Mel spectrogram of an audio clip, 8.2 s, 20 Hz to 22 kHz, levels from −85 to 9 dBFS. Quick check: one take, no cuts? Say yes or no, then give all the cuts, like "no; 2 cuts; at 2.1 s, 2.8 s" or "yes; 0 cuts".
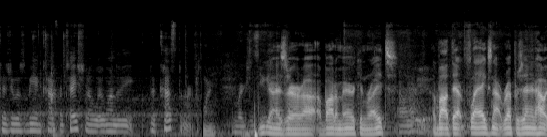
no; 1 cut; at 3.0 s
